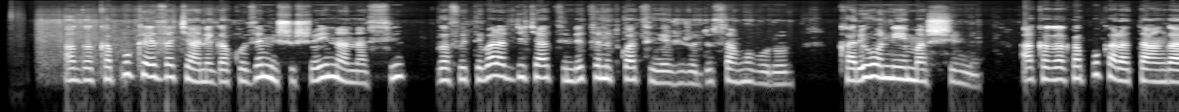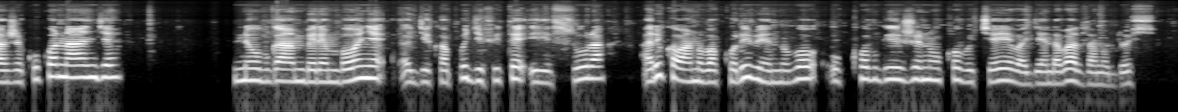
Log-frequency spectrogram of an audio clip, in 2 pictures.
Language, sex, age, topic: Kinyarwanda, female, 25-35, education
